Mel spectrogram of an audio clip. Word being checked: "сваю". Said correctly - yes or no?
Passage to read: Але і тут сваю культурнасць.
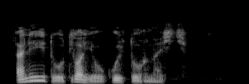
yes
